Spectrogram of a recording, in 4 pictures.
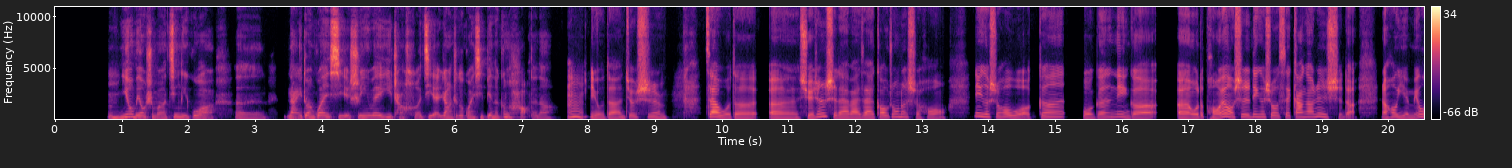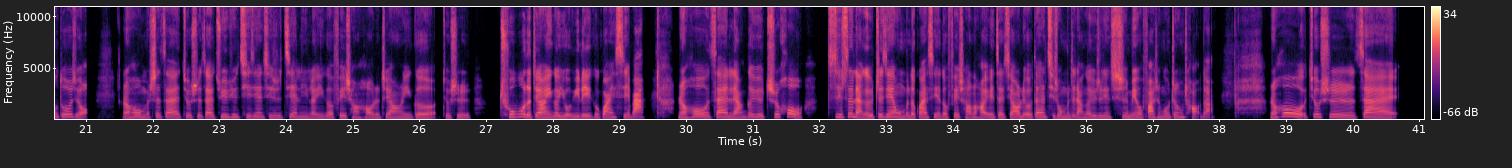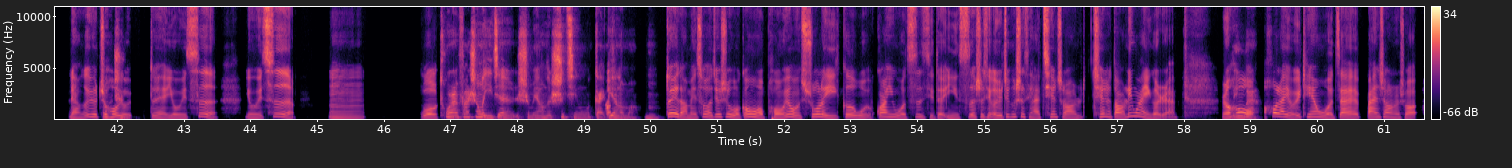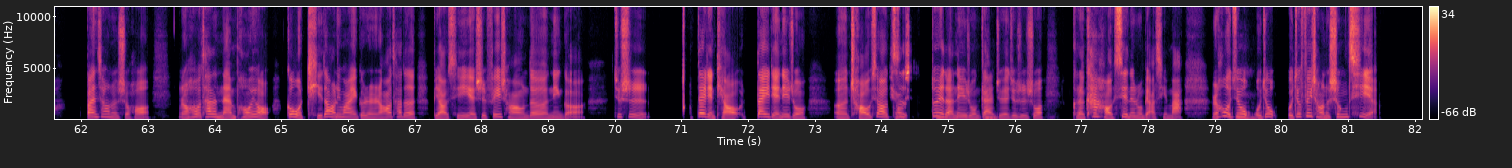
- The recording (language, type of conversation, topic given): Chinese, podcast, 有没有一次和解让关系变得更好的例子？
- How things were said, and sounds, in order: other background noise; tongue click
